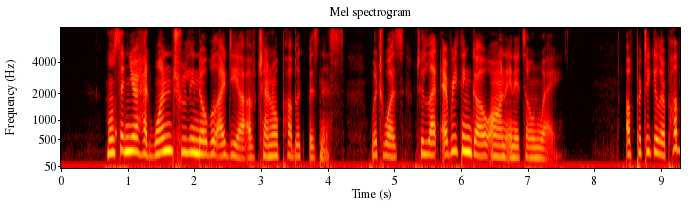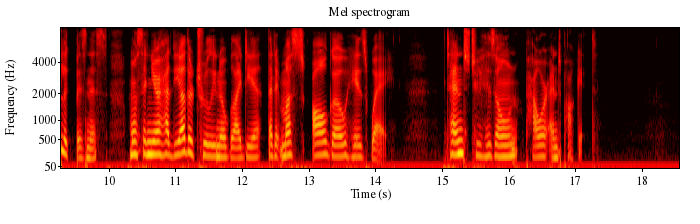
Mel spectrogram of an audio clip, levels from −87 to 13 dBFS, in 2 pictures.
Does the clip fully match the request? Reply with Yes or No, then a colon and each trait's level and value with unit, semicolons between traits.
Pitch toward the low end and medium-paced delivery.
No: high, 210 Hz; average, 150 wpm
